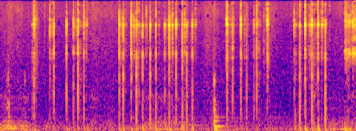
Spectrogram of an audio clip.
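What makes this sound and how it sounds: A hand-sized hourglass, a light wooden frame around a glass bulb of yellow sand, is held in one hand while long manicured nails tap and scratch the frame. Quick, sharp, bright clicks and taps come in irregular bursts, mixed with scratchy rasps and a soft low thud underneath. Each tap dies away almost at once.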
